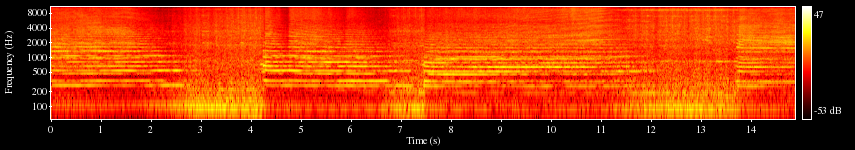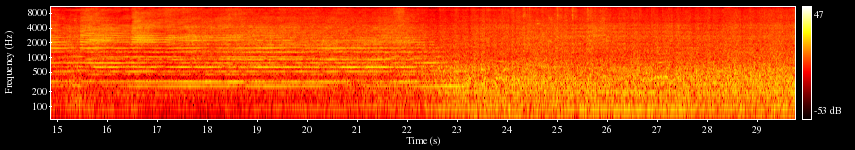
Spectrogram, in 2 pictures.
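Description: Freight locomotive horn sounding for a grade crossing in four blasts, the last held about nine seconds, over the rumble of the passing train. After the horn stops, boxcars roll by with a steady clickety-clack of wheels over the rail joints.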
